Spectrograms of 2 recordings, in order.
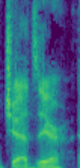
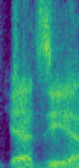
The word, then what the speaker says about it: Jadzia: Could we play Connect the Dots with Jadzir? Anyways. – With Jadzir? – Dax. – Jadzia? – Jadzia.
